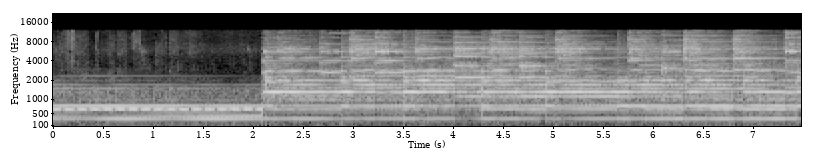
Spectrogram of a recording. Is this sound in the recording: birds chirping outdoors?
no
